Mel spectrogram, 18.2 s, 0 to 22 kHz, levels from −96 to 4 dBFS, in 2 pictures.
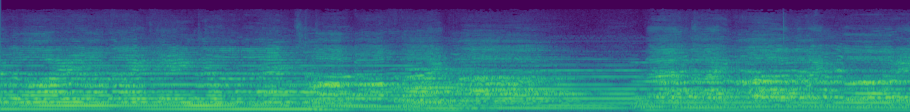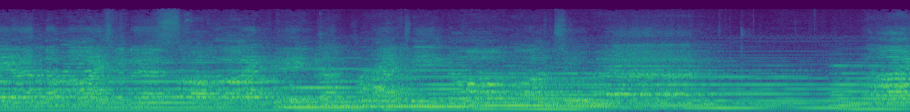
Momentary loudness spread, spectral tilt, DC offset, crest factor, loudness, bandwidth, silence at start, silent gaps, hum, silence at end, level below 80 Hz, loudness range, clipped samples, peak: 7 LU; -7 dB/octave; under 0.1%; 16 dB; -21 LUFS; 15 kHz; 0 s; none; none; 0 s; -46 dBFS; 2 LU; under 0.1%; -4 dBFS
